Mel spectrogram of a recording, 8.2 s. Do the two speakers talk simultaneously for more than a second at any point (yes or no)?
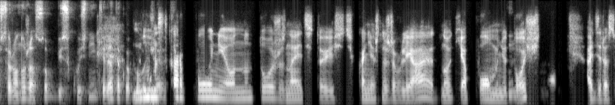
no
